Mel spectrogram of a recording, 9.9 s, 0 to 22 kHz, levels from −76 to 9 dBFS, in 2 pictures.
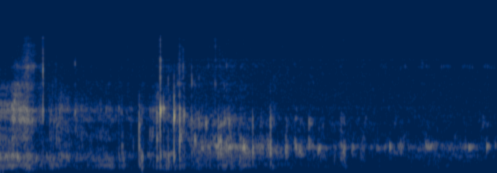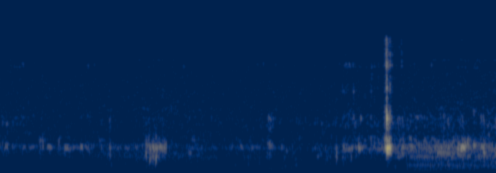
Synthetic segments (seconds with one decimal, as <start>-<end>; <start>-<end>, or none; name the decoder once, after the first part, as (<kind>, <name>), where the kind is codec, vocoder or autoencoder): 1.1-4.4 (vocoder, WaveNeXt); 6.3-6.9; 9.3-9.9

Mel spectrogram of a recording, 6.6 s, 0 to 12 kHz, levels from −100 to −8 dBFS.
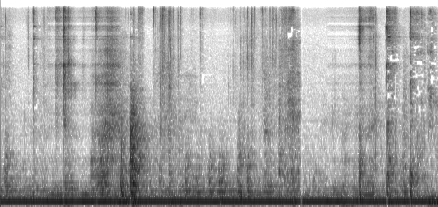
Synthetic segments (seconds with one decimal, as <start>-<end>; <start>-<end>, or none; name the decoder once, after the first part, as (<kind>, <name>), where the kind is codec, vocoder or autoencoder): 0.7-1.8 (codec, SNAC); 4.9-5.6

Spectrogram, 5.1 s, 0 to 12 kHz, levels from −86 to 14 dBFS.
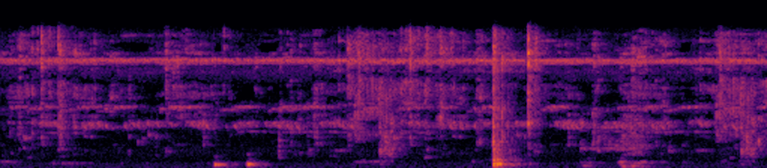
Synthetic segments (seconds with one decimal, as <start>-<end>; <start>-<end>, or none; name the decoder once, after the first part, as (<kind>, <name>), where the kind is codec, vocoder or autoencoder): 2.2-3.6 (vocoder, BigVGAN v2)

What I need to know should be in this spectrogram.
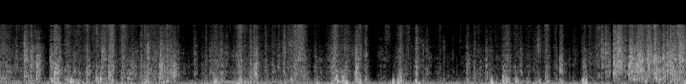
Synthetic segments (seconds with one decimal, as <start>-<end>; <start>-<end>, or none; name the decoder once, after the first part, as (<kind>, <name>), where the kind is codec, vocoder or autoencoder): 0.0-1.4 (vocoder, Vocos); 3.0-4.0; 4.5-5.6

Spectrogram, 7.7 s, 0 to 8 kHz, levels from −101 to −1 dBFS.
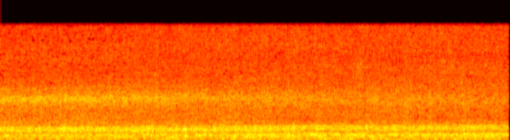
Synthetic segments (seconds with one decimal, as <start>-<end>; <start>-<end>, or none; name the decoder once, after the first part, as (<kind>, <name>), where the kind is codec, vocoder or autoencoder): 2.0-3.2 (autoencoder, DAC-VAE); 4.4-6.1

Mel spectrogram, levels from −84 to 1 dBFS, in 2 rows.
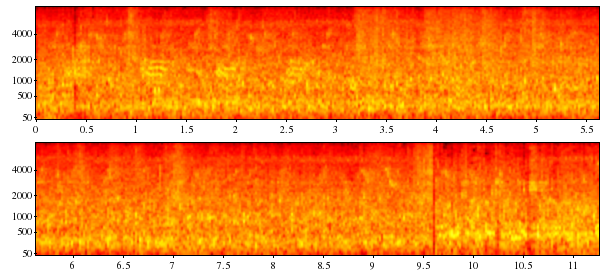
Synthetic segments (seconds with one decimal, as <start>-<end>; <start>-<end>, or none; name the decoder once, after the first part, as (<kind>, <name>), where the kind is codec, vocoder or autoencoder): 0.0-1.2 (vocoder, Vocos); 3.2-6.2; 6.9-11.3

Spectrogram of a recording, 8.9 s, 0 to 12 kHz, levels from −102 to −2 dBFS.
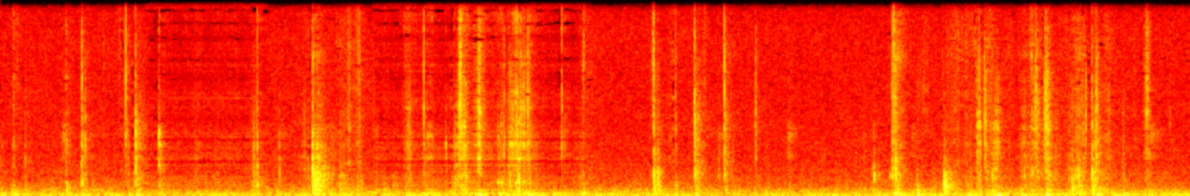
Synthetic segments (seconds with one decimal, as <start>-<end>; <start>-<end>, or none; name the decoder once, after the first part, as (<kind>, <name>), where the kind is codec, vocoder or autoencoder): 1.1-2.0 (codec, HILCodec); 2.8-4.4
